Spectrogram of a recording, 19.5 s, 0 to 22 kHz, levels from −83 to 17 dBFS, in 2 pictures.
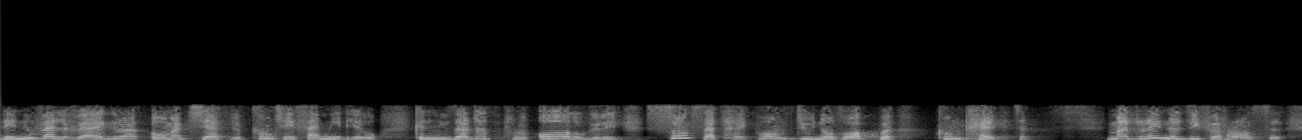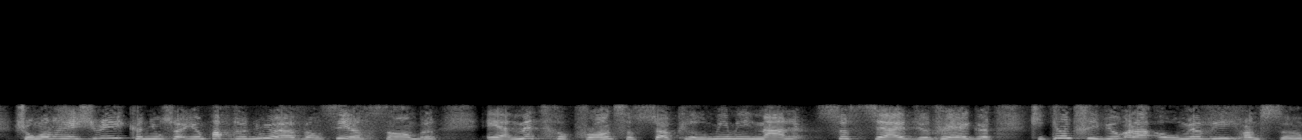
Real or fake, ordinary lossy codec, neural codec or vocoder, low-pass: fake; none; codec, 16 kHz in and 24 kHz out, 0.4 kbps, LongCat-Audio-Codec, fine tuned four codebook decoder; 5.4 kHz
